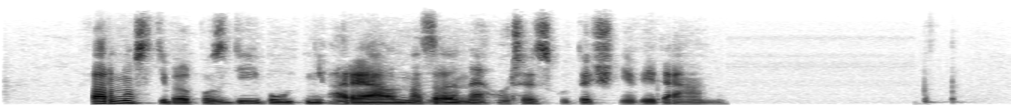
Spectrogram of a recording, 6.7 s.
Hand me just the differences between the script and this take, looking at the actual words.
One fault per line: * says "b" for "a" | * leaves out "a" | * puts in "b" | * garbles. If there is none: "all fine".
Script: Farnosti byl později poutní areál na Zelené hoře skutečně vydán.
all fine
